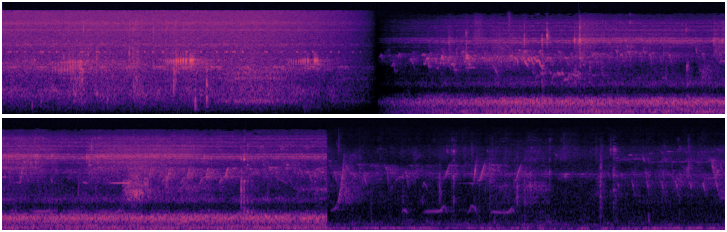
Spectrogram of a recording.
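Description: Frogs calling at night in the first few seconds. After a cut, a steady low rumble with birds chirping over it, which stops about ten seconds in, leaving quieter birdsong.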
